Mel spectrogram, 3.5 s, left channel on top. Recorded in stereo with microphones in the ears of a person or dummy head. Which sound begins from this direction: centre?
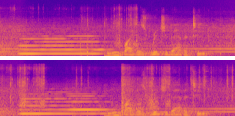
A man speaking, at 1.6 s.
